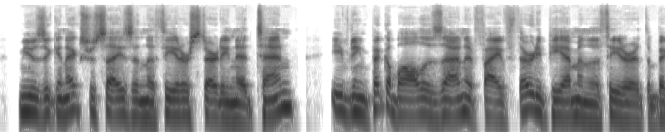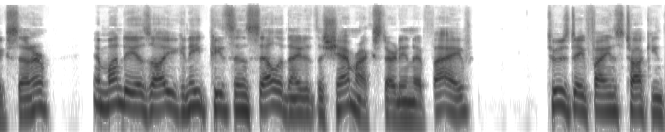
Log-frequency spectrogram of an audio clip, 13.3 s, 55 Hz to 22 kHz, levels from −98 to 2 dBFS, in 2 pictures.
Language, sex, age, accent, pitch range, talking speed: English, male, 50-69, American, 120-155 Hz, 180 wpm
